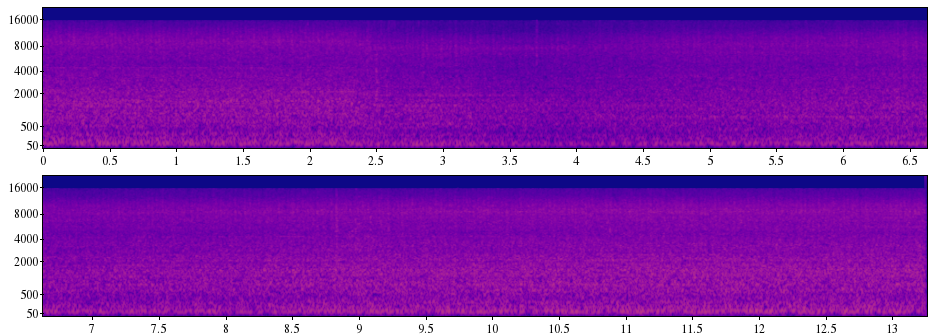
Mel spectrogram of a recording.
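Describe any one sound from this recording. Tyres crunch through snow.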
